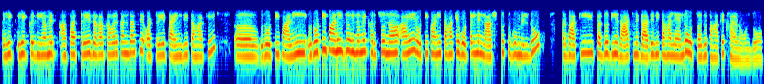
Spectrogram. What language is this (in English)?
Sindhi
